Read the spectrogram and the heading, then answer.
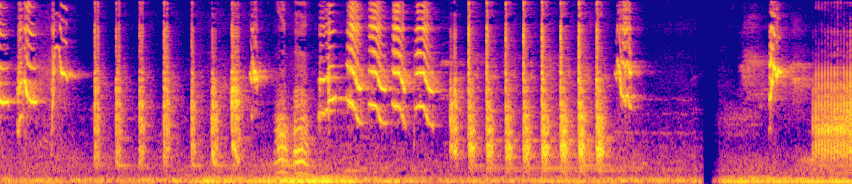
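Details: Javan myna singing energetically while nodding, a master song for young mynas: harsh ratchety pulses in quick series, wavering whistled phrases, then a short gap and a final whistle over a soft hiss.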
